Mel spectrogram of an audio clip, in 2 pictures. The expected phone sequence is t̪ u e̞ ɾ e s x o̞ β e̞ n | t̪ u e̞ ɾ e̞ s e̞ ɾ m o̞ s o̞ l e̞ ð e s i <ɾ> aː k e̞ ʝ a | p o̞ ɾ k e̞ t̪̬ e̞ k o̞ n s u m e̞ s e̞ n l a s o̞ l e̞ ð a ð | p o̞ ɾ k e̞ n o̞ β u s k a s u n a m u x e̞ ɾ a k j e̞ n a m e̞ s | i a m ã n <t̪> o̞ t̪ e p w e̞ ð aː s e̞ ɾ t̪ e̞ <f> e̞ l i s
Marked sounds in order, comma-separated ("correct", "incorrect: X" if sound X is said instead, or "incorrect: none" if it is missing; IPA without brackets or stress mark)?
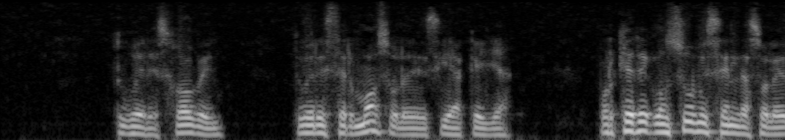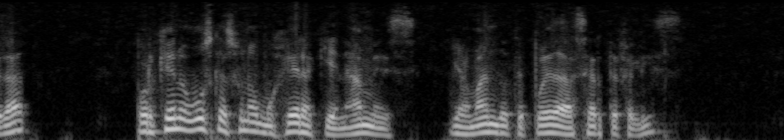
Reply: incorrect: none, incorrect: d̪, correct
